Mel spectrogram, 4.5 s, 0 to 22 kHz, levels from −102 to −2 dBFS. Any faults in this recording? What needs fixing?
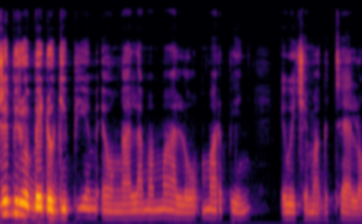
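Zipper noise runs from 0.70 to 1.06 s, just after "biro bedo": a roughly 15 dB drop applied in about 200 unsmoothed steps per second, each one ticking. Ramping the gain per sample instead of per block would prevent it.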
